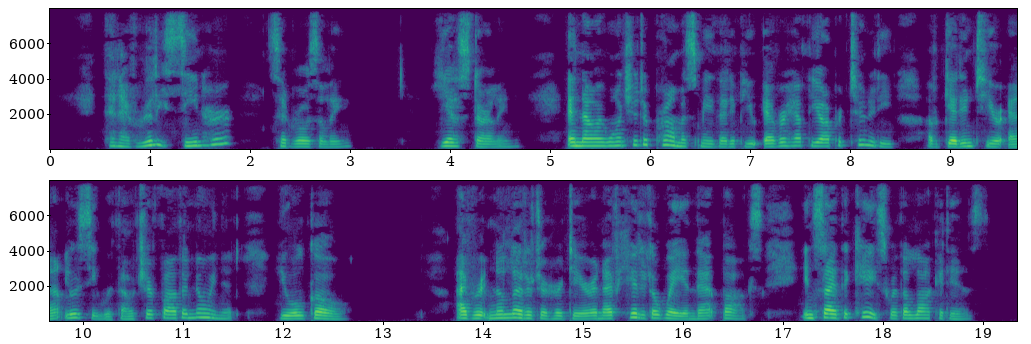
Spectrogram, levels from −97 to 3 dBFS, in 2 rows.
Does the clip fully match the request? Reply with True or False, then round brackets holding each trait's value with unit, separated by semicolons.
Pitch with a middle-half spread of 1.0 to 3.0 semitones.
False (4.0 semitones)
